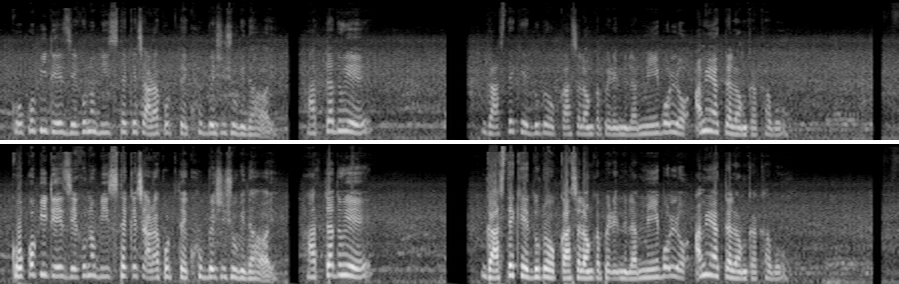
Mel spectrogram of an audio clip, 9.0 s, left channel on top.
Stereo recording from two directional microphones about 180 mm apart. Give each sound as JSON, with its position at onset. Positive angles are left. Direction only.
{"t": 0.1, "sound": "speech", "side_deg": -45}
{"t": 4.9, "sound": "speech", "side_deg": -60}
